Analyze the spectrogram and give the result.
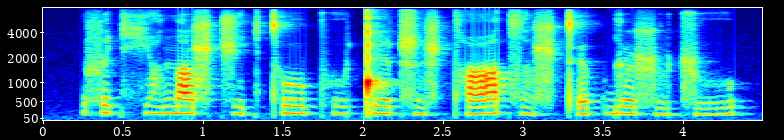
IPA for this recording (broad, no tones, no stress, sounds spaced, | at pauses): f e c ç ɑ̤ n ɑ ʂ t͡ʃ e̤ c tʰ u pʰ ṳ ǃ i ʈ͡ʂ e̤ ʂ tʰ ɑ t͡s ɑ̤ ʂ tʼ ʏ p ɡ ʉ ʂ ṳ ʈ͡ʂ ṳ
